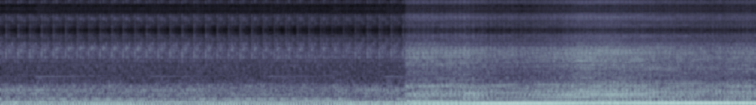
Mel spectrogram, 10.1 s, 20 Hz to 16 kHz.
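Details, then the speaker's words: BMW E30 with M42 engine, recently restarted: an even idle with a light, regular tick about three per second, then a step up in revs. The tick is suspected to be stuck hydraulic lifters, unconfirmed; the fix tried is running the engine to bleed the lifters. "the consensus seems to be that it the noise may be coming from stuck hydraulic lifters"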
